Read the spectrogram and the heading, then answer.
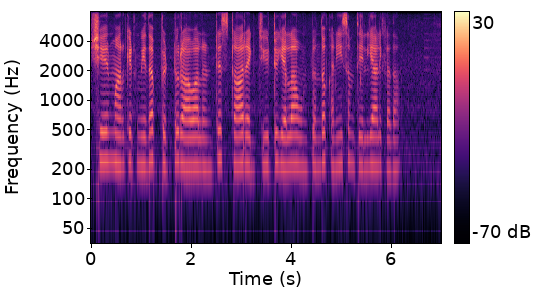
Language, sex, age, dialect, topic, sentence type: Telugu, female, 18-24, Utterandhra, banking, statement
